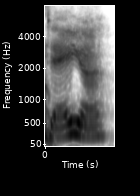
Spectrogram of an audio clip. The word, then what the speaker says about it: Zendaya: Zendaya? You think Zendaya? – So? – Zendaya. There was a whole song that taught you how to say her name.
